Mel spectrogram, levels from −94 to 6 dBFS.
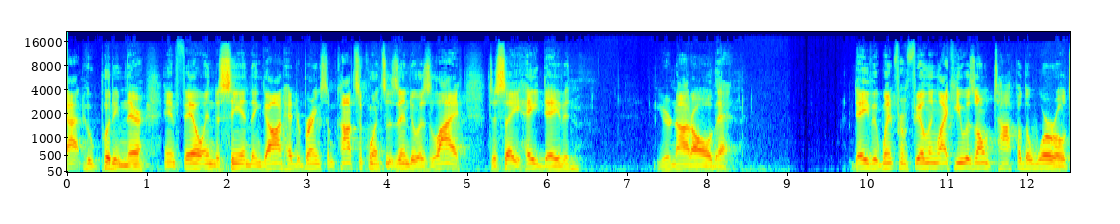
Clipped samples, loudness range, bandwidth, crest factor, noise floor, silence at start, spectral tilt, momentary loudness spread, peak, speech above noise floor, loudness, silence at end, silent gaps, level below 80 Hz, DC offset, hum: under 0.1%; 4 LU; 18.5 kHz; 18 dB; -63 dBFS; 0 s; -3 dB/octave; 8 LU; 0 dBFS; 44 dB; -18 LUFS; 0 s; none; -60 dBFS; under 0.1%; none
